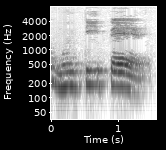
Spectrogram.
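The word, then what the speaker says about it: មន្ទីរពេទ្យ: 여기에 보시면은 빼 할 때 문띠 빼 이렇게 발음하기 쉬운데요. 장음이죠. 그래서 문띠 빼 이렇게 해주시면 좋겠네요.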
